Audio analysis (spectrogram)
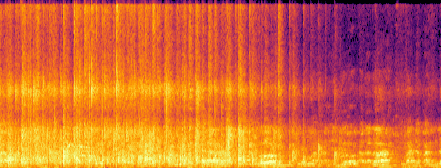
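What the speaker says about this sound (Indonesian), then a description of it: "Ya, tepuk tangan." Classroom of students clapping hands, a dense patter of applause lasting several seconds before fading into a teacher's voice speaking and a few scattered noises.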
